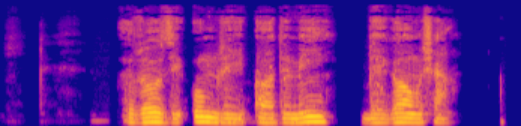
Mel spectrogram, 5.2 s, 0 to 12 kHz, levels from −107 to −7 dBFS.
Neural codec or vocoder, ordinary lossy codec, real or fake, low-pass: none; MP3, 64 kbps; real; 9.9 kHz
